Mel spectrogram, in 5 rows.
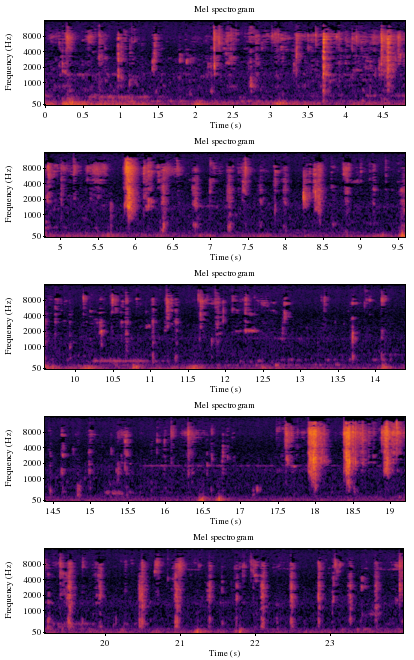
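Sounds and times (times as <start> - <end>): chewing with soft clicks: 0.0 - 17.9, 18.6 - 23.9
crisp bite into lettuce: 17.9 - 19.2.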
